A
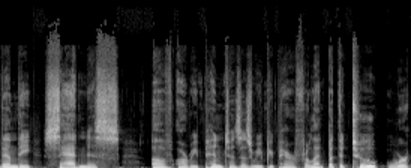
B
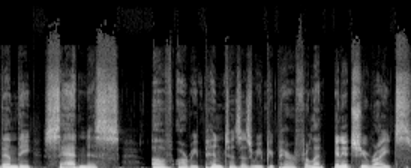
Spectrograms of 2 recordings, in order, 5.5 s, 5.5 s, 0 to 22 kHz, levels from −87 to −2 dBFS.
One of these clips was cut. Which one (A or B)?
B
